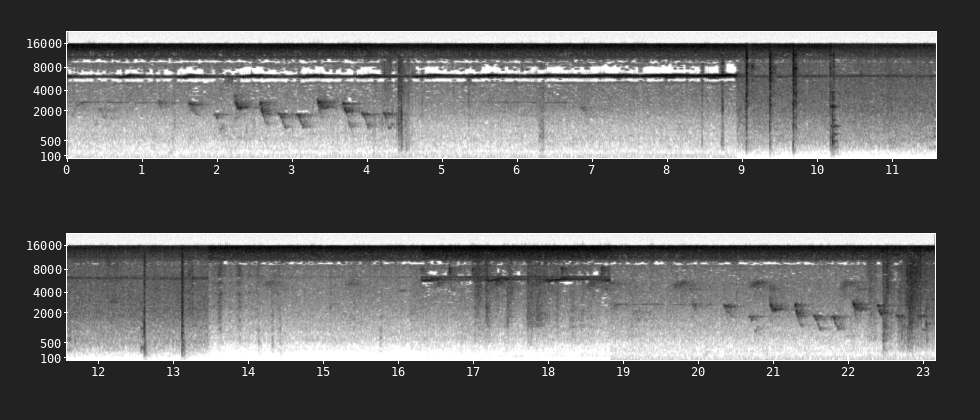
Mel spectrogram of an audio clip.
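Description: Forest ambience: small birds chirping and a steady high insect drone. Around the middle come a handful of sharp knocks of a digging stick striking hard earth.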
